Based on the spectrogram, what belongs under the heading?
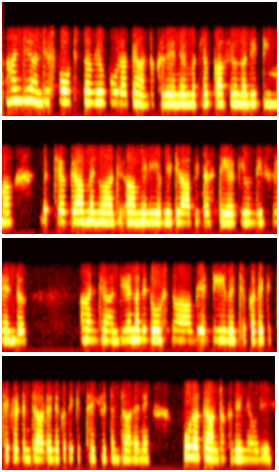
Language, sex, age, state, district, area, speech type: Punjabi, female, 18-30, Punjab, Fazilka, rural, conversation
